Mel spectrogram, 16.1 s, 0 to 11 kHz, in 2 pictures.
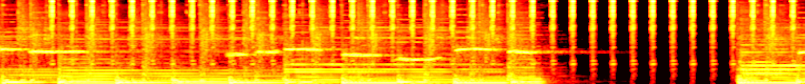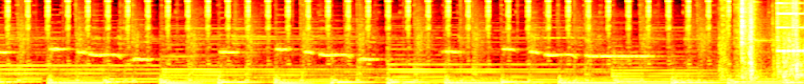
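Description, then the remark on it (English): A 15-second countdown clock ticks steadily and briskly over a tense music bed, the ticking briefly standing alone for a couple of seconds midway before the music returns. “Your 15 seconds on the clock start now.”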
